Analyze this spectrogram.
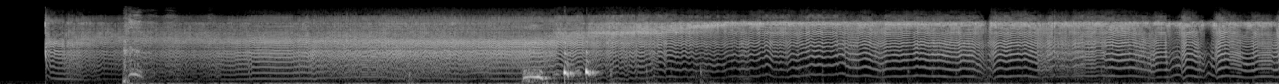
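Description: A single very long fart runs unbroken for about twelve seconds, starting as a steady low rasp before wavering and warbling in pitch, almost tuneful toward the end. No one speaks over it.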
